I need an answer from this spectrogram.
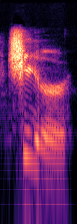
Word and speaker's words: cheer: your lips forward ER cheer cheered cheered cheered there you go yeah so when we pronounce that R our lips come forward Che my question normally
